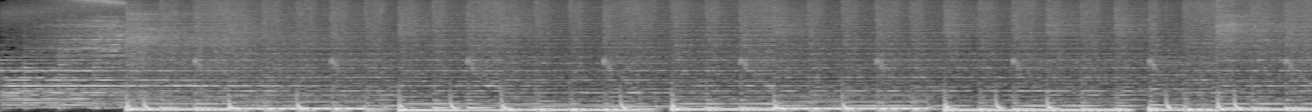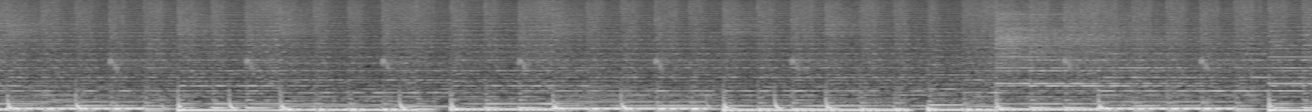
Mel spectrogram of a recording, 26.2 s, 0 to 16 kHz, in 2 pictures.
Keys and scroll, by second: 6.3 p, 6.9 ctrl+=, 7.2 ctrl+=, 9.5 ctrl+z, 9.9 ctrl+=, 10.0 ctrl+=, 25.3 ctrl+=.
